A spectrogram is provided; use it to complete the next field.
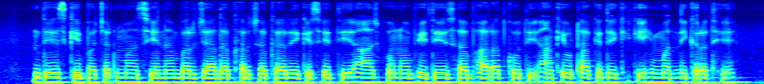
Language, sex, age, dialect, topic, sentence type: Chhattisgarhi, male, 18-24, Western/Budati/Khatahi, banking, statement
